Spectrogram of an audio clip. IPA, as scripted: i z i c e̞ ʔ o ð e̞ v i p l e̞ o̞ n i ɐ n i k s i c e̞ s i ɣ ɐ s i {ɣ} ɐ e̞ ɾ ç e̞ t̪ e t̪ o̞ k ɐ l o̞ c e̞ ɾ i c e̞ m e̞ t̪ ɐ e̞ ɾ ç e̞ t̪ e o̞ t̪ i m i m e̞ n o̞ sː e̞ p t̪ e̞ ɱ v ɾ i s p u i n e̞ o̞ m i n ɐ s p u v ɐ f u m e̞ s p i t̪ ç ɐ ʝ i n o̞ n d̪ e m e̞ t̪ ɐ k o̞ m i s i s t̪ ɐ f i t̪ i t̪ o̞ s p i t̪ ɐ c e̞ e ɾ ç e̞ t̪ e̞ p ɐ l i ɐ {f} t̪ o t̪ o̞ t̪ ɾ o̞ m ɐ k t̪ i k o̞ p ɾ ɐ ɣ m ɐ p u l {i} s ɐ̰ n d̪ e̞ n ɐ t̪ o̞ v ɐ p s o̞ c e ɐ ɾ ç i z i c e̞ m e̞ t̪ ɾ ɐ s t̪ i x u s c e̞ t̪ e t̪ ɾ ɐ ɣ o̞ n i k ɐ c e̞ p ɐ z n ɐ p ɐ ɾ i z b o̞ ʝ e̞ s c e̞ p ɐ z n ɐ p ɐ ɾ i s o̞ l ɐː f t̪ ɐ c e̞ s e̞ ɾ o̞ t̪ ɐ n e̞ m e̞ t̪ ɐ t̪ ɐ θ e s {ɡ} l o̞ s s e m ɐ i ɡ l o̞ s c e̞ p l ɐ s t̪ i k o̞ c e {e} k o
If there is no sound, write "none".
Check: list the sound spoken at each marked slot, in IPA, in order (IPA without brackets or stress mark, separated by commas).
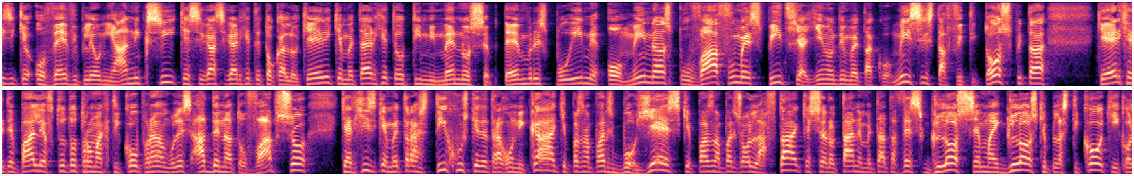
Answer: ɣ, f, e, ɡ, i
